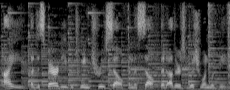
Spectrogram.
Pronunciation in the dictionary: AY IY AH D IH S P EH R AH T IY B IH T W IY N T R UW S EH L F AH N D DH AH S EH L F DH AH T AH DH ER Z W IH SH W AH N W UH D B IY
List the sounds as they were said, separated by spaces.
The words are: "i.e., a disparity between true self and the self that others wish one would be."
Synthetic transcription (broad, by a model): AY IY AH D IH S P EH R AH T IY B IH T W IY N T R UW S EH L F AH N DH AH S EH L F DH AH T AH DH ER Z W IH SH W AH N W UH D B IY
